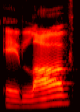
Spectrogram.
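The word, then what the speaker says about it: אֵלָיו: So this is going to be read Elav. The Yud is silent, so we're not going to pronounce that.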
